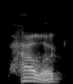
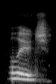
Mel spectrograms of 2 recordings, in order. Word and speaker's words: Paluch: We have Palak. Am I pronouncing that correctly? Palak? Paluch, but that's okay. Paluch. I like Paluch better than Palak.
